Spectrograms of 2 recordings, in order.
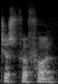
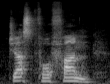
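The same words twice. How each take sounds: First: It is said with a natural English accent. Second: It is said with an exaggerated German accent. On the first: "If I was speaking English" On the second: "This really exaggerated German accent"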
